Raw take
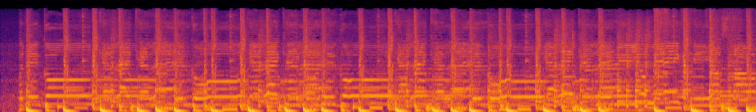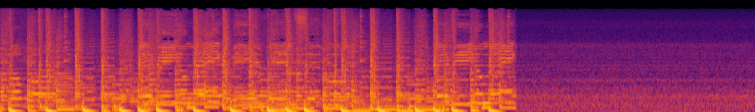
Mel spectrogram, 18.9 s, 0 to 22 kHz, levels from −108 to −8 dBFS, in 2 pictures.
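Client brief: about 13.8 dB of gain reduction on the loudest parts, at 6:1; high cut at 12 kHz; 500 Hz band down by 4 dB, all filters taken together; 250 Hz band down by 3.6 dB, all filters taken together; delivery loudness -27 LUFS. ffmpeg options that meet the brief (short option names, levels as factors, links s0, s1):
-af "lowpass=12000,equalizer=f=250:t=o:g=-4,equalizer=f=500:t=o:g=-4,acompressor=threshold=0.0158:ratio=6,volume=4.47"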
